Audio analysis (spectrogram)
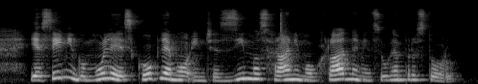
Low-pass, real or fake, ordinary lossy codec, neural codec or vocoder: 14.4 kHz; real; none; none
